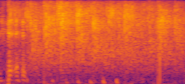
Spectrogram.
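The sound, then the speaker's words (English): A church audience breaks into a round of applause for a worship musician, a dense, steady patter of many hands clapping at an even loudness for a few seconds, with a few faint voices mixed in. “Round of applause.”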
